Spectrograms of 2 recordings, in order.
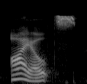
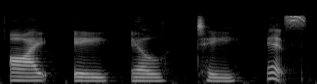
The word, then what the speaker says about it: IELTS: acronym with an acronym we don't pronounce the individual letters we pronounce it as a word so we say IELTS not I al t s some other examples of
